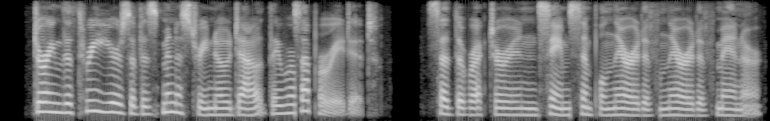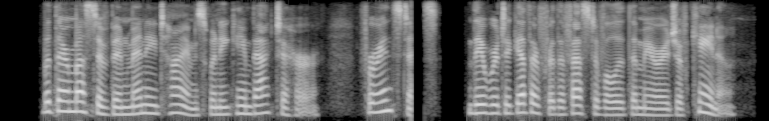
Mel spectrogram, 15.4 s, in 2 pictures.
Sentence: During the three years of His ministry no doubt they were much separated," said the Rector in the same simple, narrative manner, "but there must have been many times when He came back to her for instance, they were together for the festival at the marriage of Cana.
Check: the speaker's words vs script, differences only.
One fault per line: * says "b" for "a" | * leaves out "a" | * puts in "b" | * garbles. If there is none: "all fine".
* leaves out "much"
* leaves out "the"
* puts in "narrative"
